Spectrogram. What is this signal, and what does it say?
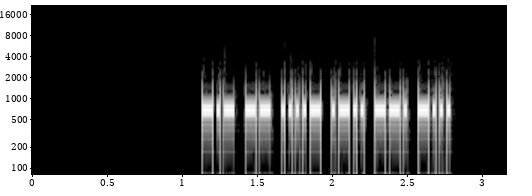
Morse code, heard as a keyed tone, about 50 wpm, 700 Hz. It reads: KM4LGB
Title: USA Call Signs 50wpm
